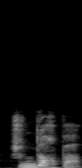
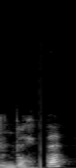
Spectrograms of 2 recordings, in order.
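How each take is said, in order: First: 'Ne' is said weakly, barely heard. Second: 'Ne' is said fully; the ending is louder. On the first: "le ne va s'affaiblir" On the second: "on prononce plus fort la fin de la phrase"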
